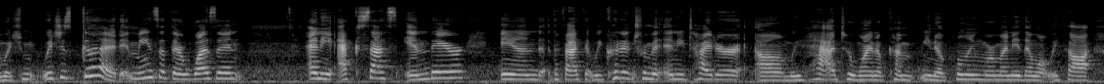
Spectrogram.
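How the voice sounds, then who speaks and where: A woman in her thirties, hoarse from a cold, chatting casually and upbeat with lots of ums as she vlogs from home. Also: mid-range voice, fairly bright tone, slight background noise. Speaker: vlogger. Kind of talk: casual chat. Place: at home, changed rooms.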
